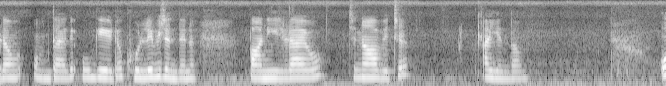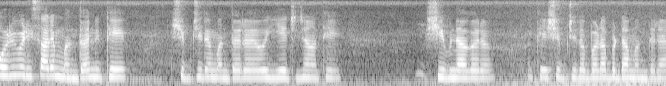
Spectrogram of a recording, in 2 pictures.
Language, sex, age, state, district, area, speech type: Dogri, female, 18-30, Jammu and Kashmir, Reasi, rural, spontaneous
